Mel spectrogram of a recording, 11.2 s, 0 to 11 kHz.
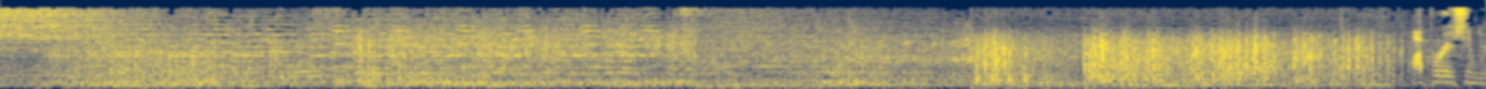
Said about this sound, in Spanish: la mañana del 19 de noviembre las tropas alemanas oyen cañonazos distantes procedentes del noroeste y del sur. Esos cañones anuncian el inicio de la contraofensiva soviética.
